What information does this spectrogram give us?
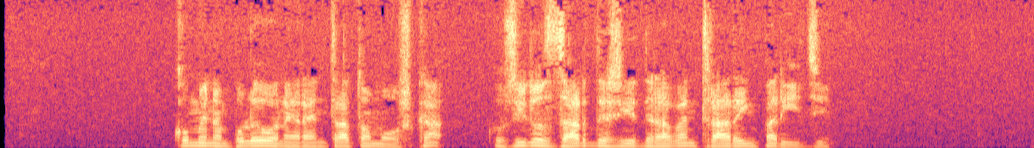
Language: Italian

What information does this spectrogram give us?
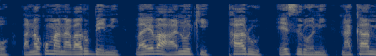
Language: Shona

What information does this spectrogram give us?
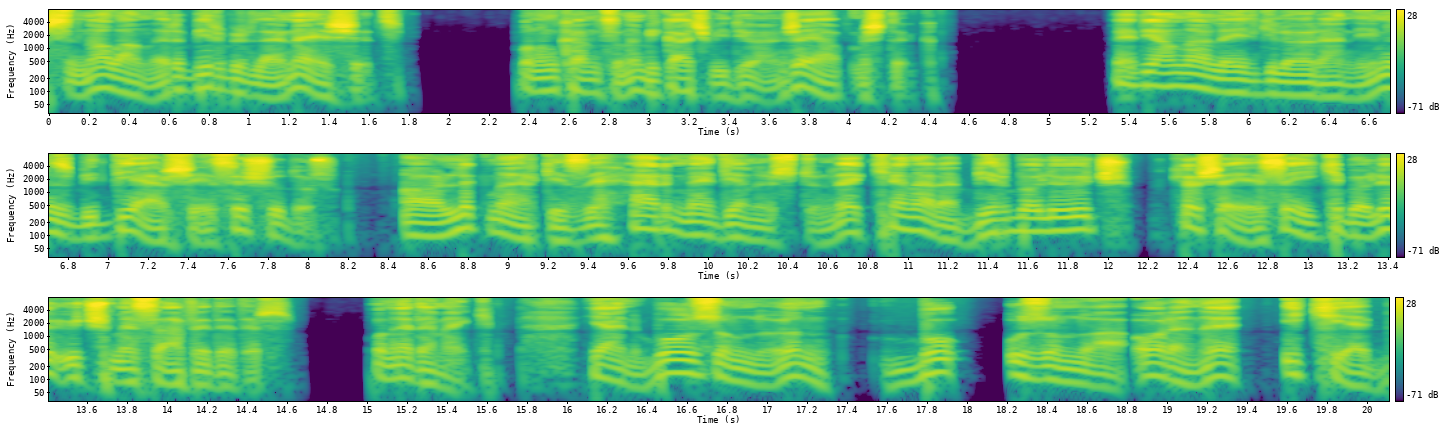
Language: Turkish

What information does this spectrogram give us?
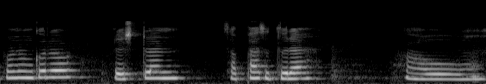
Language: Odia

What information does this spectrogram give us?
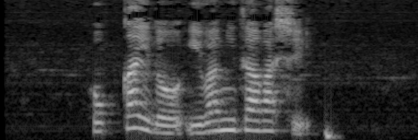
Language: Japanese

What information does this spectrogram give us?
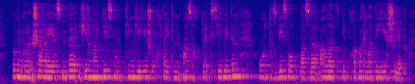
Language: Kazakh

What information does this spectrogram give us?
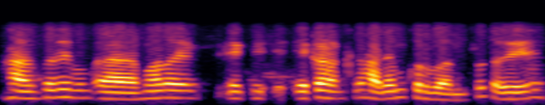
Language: Sanskrit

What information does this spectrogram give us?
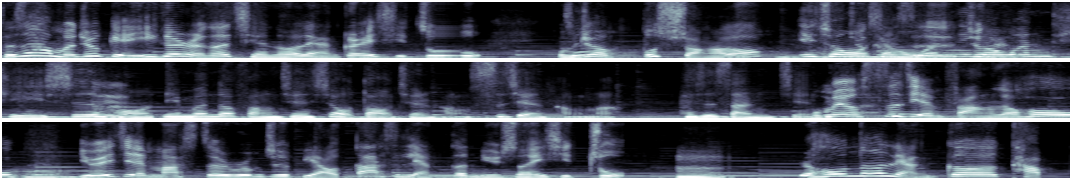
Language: Chinese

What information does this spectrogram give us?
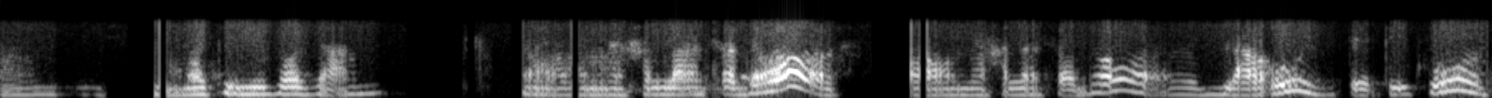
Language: Assamese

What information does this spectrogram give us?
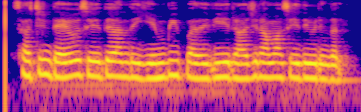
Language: Tamil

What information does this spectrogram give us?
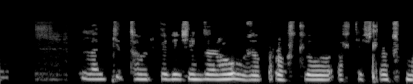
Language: Icelandic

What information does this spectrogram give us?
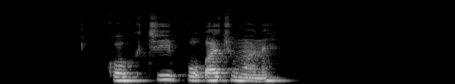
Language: Huarijio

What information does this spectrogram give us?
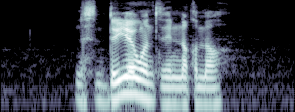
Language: Kabyle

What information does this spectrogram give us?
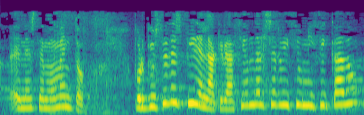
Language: Spanish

